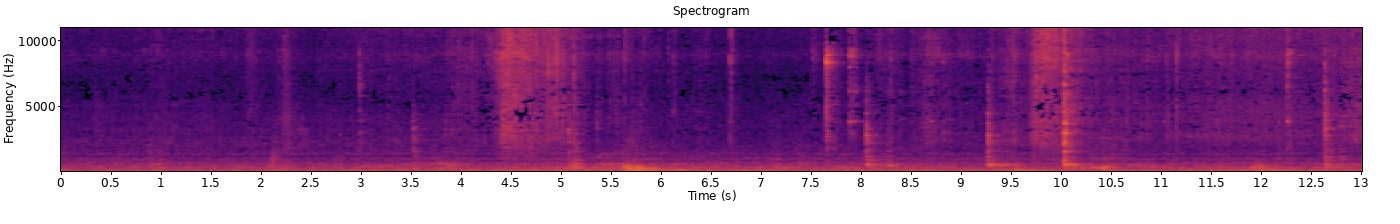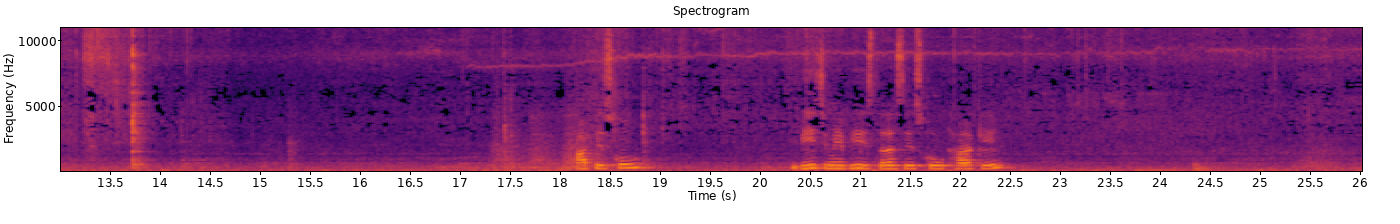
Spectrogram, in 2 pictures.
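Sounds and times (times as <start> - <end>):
oil sizzling under frying food: 3.0 - 26.0
spatula scraping a pan: 12.2 - 14.7.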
